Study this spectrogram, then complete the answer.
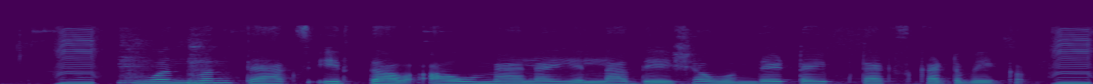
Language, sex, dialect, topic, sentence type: Kannada, female, Northeastern, banking, statement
